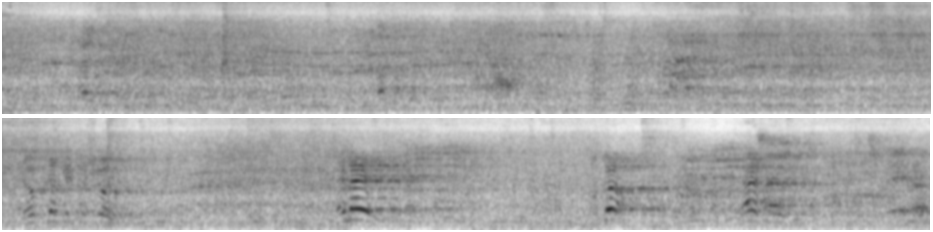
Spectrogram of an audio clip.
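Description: Voices and shouts of players and spectators echoing in a large sports hall over a steady background hum, with several short, loud calls from about ten seconds in.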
